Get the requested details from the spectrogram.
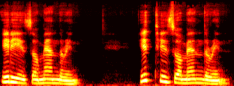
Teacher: t가 양쪽에 모음이 있으면 r 발음이 됩니다.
